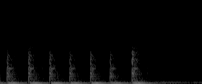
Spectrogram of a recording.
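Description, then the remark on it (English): Someone raps firmly on a door, about seven quick, evenly spaced knocks in a steady rhythm, clear with no voices. “Christ stands at the door and knocks.”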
